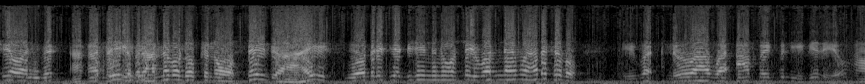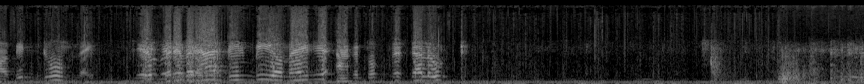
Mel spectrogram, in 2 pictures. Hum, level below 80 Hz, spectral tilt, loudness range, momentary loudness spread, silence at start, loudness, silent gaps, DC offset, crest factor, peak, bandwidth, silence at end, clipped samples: none; -52 dBFS; -2 dB/octave; 10 LU; 18 LU; 0 s; -28 LUFS; none; under 0.1%; 16 dB; -14 dBFS; 17 kHz; 0 s; under 0.1%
